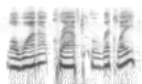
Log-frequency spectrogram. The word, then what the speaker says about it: LaJuana Craft Ryckeley: rising under the ashes the new book by lawana kraft rickley i'm gonna spell that for you that's l-a-j-u-a-n-a kraft c r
